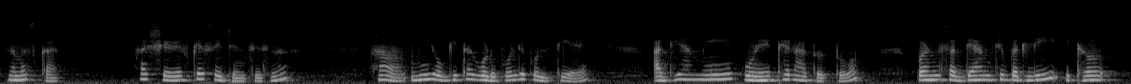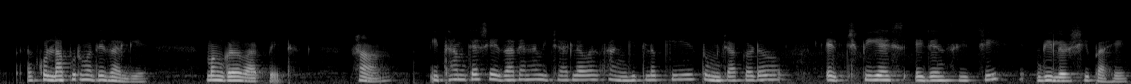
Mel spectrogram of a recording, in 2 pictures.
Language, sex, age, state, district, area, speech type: Marathi, female, 30-45, Maharashtra, Kolhapur, urban, spontaneous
